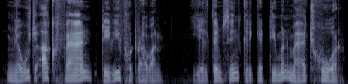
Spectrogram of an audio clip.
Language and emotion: Kashmiri, angry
